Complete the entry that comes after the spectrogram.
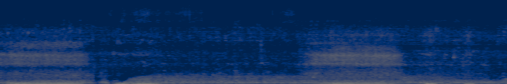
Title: ASMR Yellow Labrador Sleeping 😴 with water sound in background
